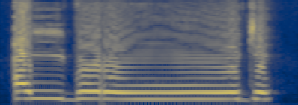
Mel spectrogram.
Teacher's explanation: جو کہ ہم اس پہ روکیں گے تو جزم سے روکیں گے لہذا یہاں جیم کا حکم ہوا قلقلہ. قلقلہ کا معنی ہے حرف ساکن کو ہلانا تو ہم جیم کو ہلاتے ہوئے یہ کلمہ کو پڑھیں گے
